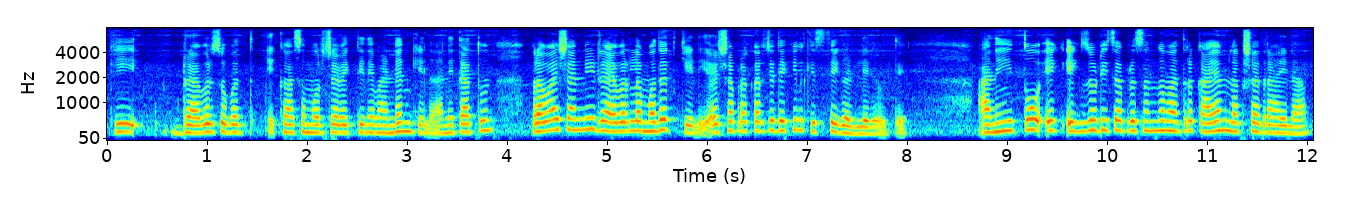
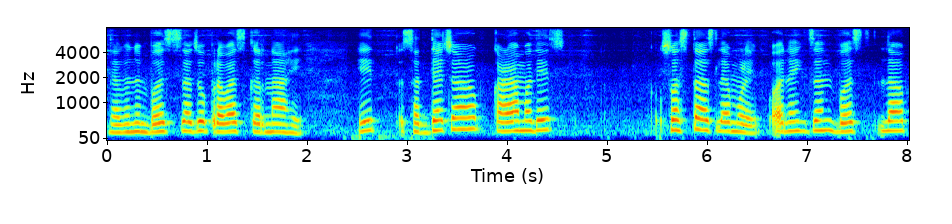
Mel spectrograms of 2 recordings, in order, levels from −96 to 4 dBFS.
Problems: none marked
